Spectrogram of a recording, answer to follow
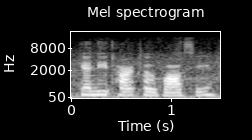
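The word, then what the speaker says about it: Genndy Tartakovsky: How do you pronounce that? Kayla Gendi Tarttoi.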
